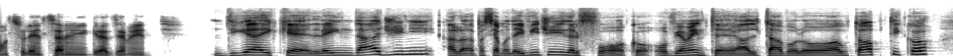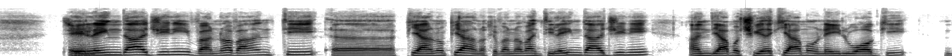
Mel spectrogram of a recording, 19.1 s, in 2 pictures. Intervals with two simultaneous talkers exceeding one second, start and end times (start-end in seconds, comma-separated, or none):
none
